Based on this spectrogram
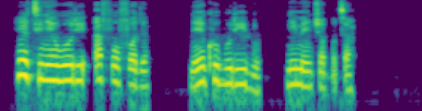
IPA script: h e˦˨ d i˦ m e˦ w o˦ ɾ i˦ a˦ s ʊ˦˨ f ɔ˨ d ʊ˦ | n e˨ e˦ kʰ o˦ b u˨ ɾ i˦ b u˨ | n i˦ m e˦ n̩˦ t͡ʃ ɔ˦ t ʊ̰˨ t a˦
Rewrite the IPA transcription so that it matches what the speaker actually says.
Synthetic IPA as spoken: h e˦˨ t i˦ ɲ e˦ w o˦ ɾ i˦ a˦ f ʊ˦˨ f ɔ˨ d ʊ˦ | n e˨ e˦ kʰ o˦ b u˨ ɾ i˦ b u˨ | n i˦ m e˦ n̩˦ t͡ʃ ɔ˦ p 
